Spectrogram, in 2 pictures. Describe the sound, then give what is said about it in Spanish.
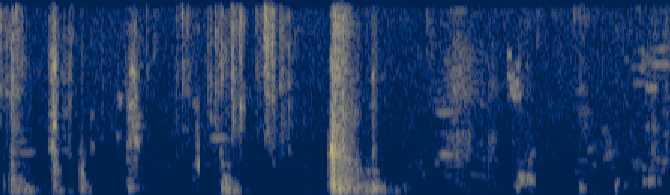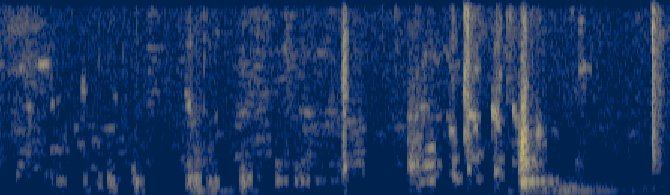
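A vehicle door is slammed shut to make sure the doors are properly closed, a solid thump, with a second heavy thud near the end and scattered clicks and muffled voices in between. “¿Tienes bien cerradas tus puertas? A ver, ciérralo.”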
